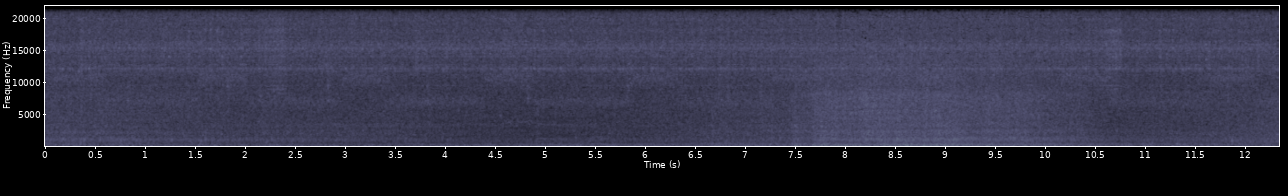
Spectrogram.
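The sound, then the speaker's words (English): Ocean waves wash onto a beach in a steady, soft roar of surf, with one gentle swell rising and fading partway through. Hushed, with no voices. “From the beach, you begin to hear those ocean waves.”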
